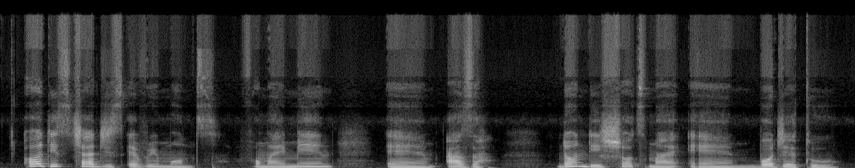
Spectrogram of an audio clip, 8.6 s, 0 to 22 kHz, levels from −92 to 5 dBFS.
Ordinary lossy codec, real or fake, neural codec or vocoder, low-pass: none; real; none; none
